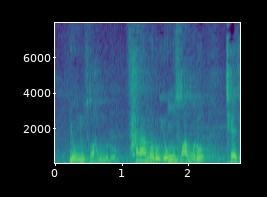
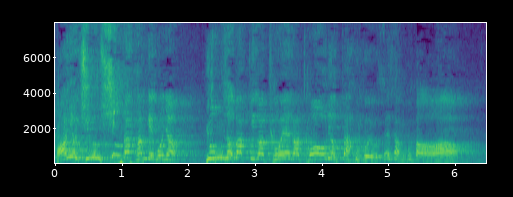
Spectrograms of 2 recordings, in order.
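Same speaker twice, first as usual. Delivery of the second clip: preaching shout; 11 semitones higher, slower than usual. Real, not acted. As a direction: cry the point out to the hall. Preacher shouting his main point.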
